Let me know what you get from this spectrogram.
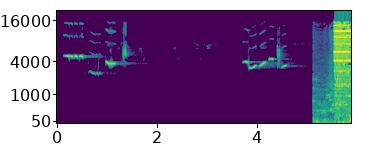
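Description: Small bird chirping in two short bouts of quick, sliding chirps. About half a second before the end, a loud electric school bell starts ringing.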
